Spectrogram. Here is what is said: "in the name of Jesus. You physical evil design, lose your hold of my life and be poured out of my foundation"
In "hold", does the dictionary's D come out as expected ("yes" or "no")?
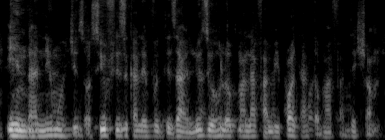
no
